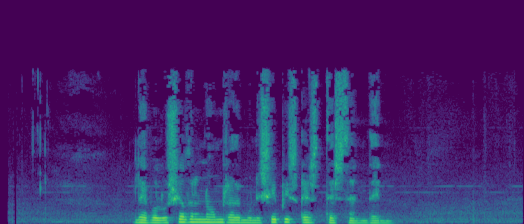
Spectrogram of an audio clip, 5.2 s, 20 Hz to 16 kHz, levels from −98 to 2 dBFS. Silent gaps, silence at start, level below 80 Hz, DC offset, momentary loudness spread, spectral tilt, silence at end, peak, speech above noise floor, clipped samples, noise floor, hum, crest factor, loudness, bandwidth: none; 1.35 s; -74 dBFS; under 0.1%; 10 LU; -5.5 dB/octave; 1.35 s; -10 dBFS; 32 dB; under 0.1%; -57 dBFS; none; 18 dB; -25 LUFS; 11.5 kHz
